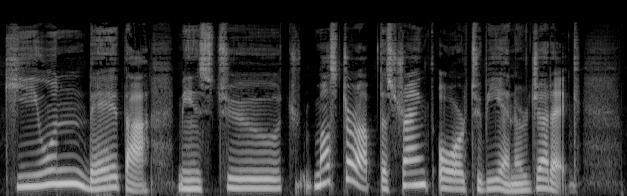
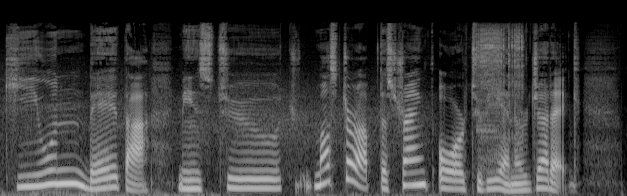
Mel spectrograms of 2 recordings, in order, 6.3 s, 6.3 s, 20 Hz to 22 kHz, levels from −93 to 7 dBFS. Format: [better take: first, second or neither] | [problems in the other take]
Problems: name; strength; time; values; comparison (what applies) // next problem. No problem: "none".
first | traffic noise; noticeable; throughout; 15 dB below the speech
